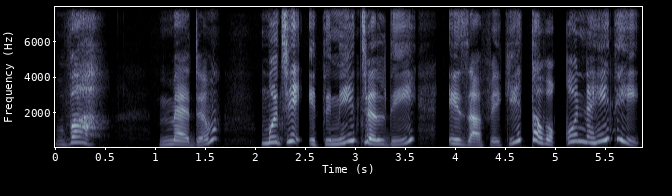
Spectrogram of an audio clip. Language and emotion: Urdu, surprised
